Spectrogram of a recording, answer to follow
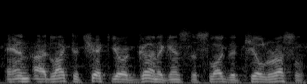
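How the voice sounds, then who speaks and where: A man's voice: medium pitch, fairly even intonation, fairly quick, close to an everyday voice. Man playing a folksy radio lawman, noisy muffled recording. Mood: measured. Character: folksy, level-headed small-town lawman, male peacemaker. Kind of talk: 1950s radio drama acting. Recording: dull, clearly noisy vintage radio recording.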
